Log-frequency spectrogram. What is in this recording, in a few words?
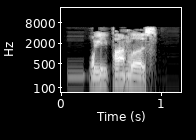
"weaponless", English; adjectives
